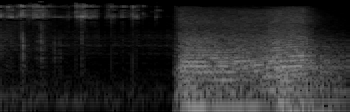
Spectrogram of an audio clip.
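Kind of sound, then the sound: sound effect, coin dropping and clinking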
